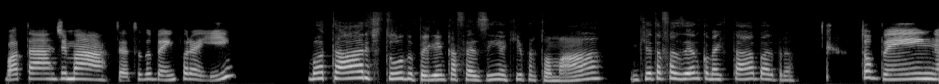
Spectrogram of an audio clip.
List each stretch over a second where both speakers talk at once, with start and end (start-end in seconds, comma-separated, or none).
none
